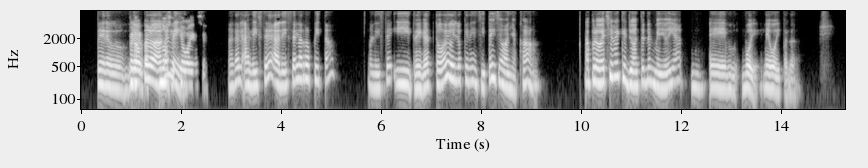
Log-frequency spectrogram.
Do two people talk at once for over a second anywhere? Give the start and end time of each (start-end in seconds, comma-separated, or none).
0.9-2.2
